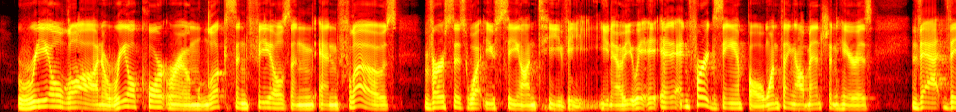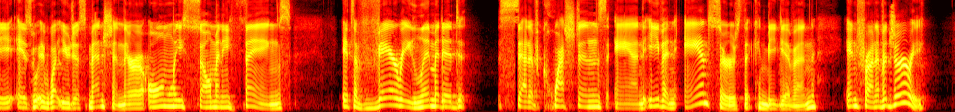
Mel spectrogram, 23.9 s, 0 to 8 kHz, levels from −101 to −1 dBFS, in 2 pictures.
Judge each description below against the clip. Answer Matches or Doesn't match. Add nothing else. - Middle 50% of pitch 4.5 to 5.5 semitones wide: Matches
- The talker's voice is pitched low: Matches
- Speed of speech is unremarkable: Matches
